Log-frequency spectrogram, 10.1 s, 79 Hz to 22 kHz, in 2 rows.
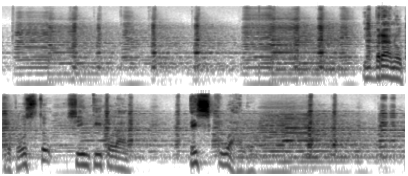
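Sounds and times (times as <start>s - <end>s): button accordion chords: 0.0s - 10.0s.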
